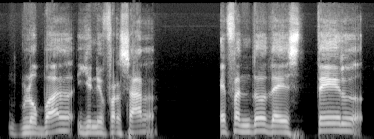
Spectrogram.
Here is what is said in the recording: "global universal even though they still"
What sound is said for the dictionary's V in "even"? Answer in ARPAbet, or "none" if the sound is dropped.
F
